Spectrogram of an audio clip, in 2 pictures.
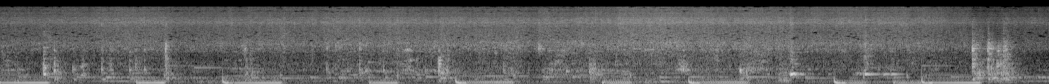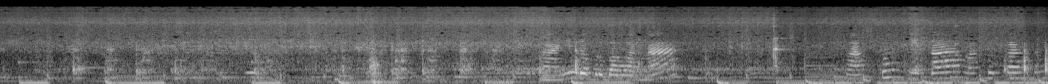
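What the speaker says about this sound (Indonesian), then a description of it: "kita aduk-aduk sampai udangnya berubah warna ya." Shrimp frying and being stirred in a pan for a chive and shrimp omelette, loud continuous sizzle with clattering utensil scrapes and stirs throughout, close up without talk.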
